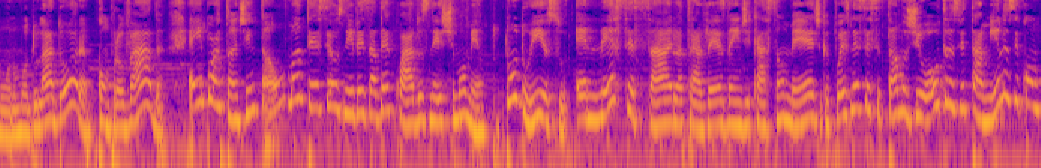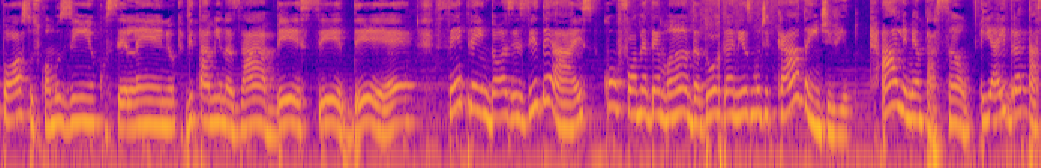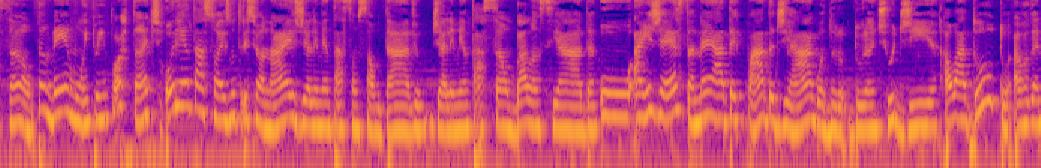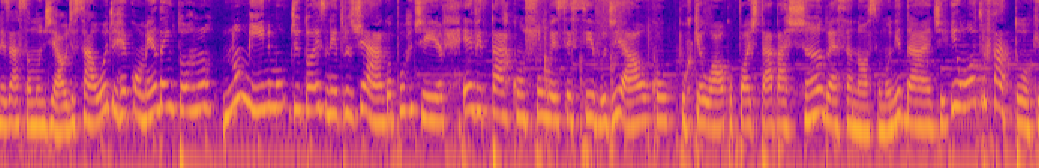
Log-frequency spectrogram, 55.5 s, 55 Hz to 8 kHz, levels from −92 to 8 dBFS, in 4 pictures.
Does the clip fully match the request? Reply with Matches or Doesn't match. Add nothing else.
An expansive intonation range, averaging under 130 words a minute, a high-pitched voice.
Matches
